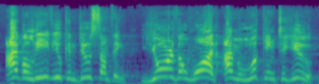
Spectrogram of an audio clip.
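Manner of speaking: preacher voices a believer's loud plea; loud pleading believer. Acted. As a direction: cry out as the desperate woman reaching for Jesus. Voicing the desperate believer.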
